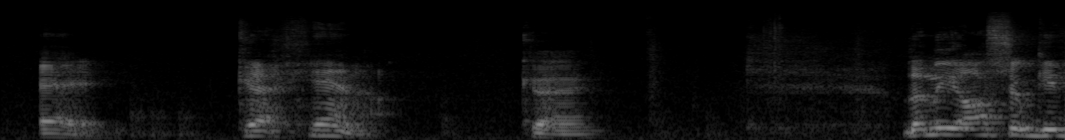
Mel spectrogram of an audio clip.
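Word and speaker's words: Gehenna: g e e h e n n a GNA g spell that again sure g e h e n n a Gana okay let me also give you a Biblical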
